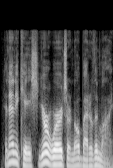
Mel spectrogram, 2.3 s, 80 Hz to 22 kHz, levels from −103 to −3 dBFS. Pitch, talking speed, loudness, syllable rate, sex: 130 Hz, 265 wpm, -16 LUFS, 6.3 syllables/s, male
